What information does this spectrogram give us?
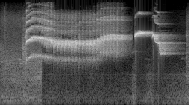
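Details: Cungkok song in the long 'tembakan kunti' style with natural pauses, recorded for training songbirds: a bright, harmonic whistle holds level for about two seconds, then a short higher note dips downward, with a faint low hum behind.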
